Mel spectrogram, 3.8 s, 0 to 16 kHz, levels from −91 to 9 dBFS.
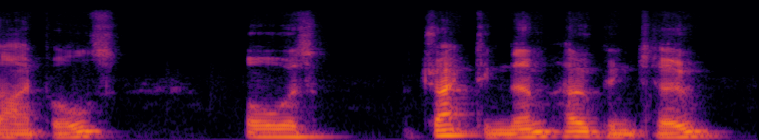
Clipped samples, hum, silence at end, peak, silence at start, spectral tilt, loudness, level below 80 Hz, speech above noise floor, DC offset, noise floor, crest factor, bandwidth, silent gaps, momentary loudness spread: under 0.1%; none; 0.2 s; -4 dBFS; 0 s; -7 dB/octave; -26 LUFS; -46 dBFS; 43 dB; under 0.1%; -68 dBFS; 22 dB; 11.5 kHz; none; 11 LU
